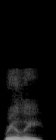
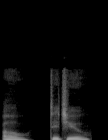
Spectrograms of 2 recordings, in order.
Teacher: using a rising tone to show you're interested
